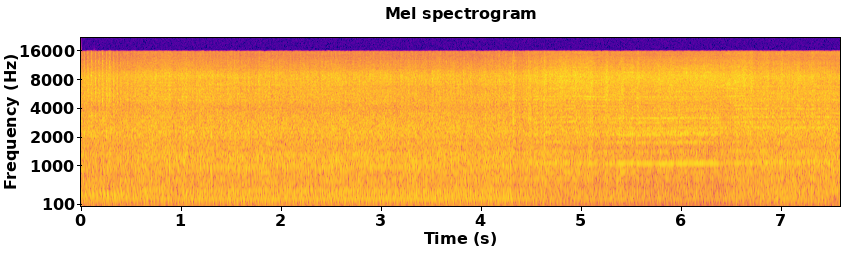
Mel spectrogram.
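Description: A band saw whines loudly as it cuts through a log.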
